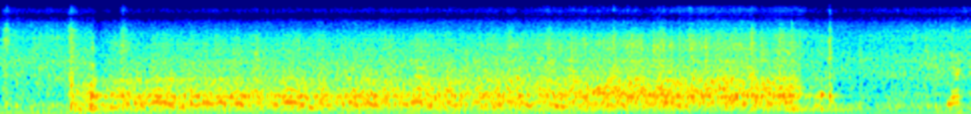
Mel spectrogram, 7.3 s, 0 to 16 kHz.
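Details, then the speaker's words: 1970 Chevrolet C20 sat 13 years, cranked on jumper-charged battery, around 40–45°F: steady starter churn about five seconds at roughly three beats per second, no galloping; turns over freely, sounds good. "so we'll let it charge it charged up engine turns uh sounds pretty good"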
